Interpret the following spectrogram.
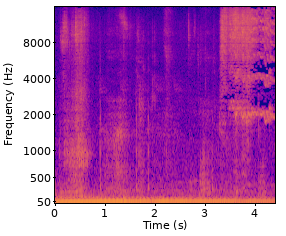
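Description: A steady low hum under faint scuffling and soft taps from Boston Terrier puppies playing with plush toys on carpet; a hiss sets in about three seconds in.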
